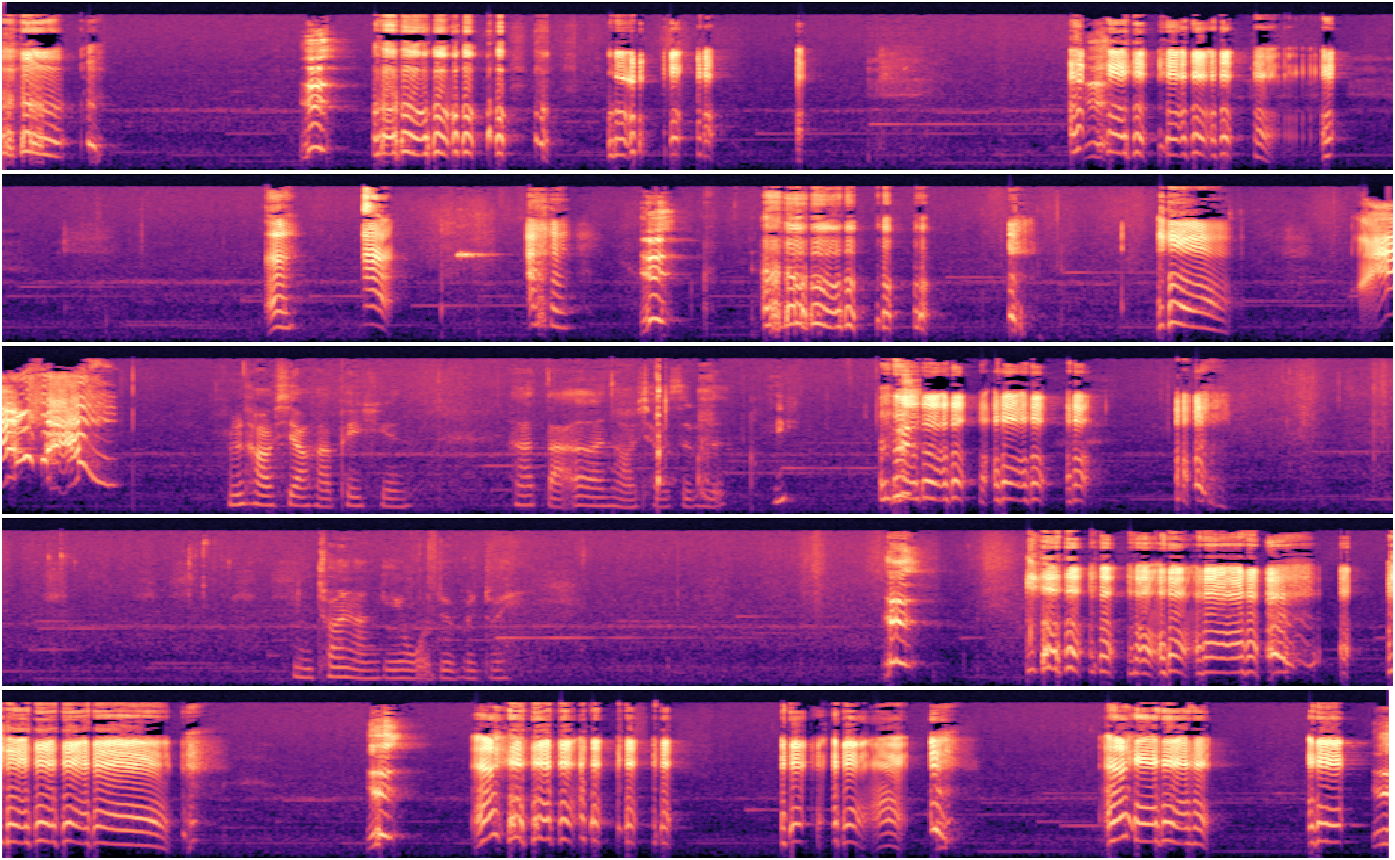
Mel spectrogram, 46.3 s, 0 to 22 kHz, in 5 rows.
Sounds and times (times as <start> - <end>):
Speech: 20.0 - 21.3, 22.0 - 23.8, 29.8 - 31.3.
